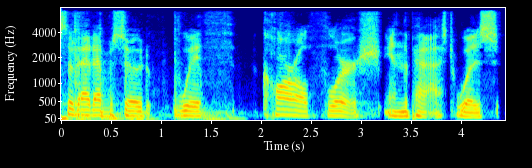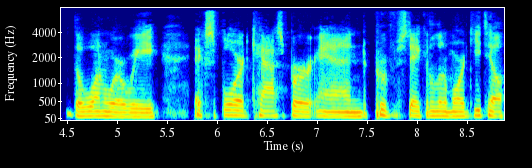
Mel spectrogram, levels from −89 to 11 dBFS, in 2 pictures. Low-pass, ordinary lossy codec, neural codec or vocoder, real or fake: 7.2 kHz; MP3, 48 kbps; codec, 16 kHz, 8 kbps, FreqCodec, smaller model; fake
